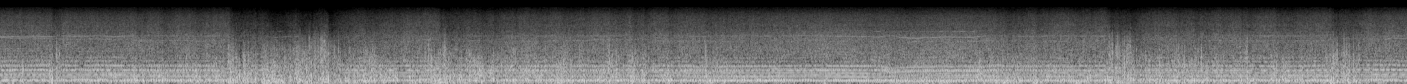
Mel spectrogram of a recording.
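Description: DJI Phantom 2 quadcopter's electric motors and propellers droning with a steady, many-toned whine, heard through the camera mounted on it, dipping slightly in pitch about nine seconds in. Wind buffets the microphone in gusts a few times.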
